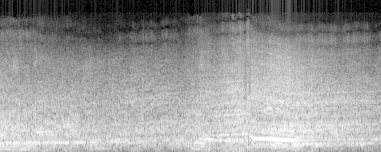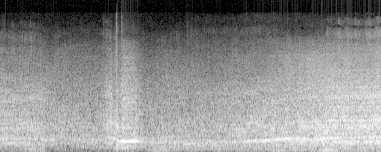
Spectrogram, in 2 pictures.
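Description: Late model race cars lapping Oulton Park in a racing game, engine drones swelling and fading as cars pass, moderately loud and continuous with no talk.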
